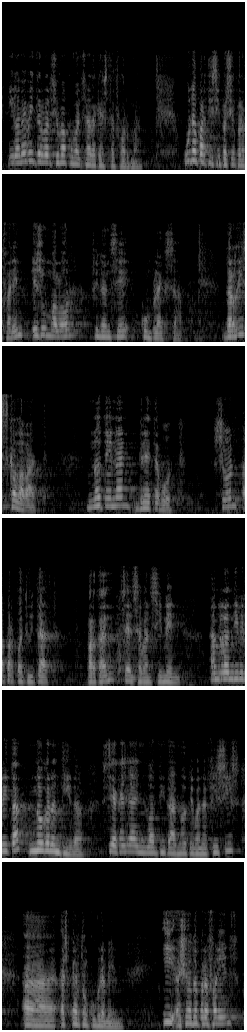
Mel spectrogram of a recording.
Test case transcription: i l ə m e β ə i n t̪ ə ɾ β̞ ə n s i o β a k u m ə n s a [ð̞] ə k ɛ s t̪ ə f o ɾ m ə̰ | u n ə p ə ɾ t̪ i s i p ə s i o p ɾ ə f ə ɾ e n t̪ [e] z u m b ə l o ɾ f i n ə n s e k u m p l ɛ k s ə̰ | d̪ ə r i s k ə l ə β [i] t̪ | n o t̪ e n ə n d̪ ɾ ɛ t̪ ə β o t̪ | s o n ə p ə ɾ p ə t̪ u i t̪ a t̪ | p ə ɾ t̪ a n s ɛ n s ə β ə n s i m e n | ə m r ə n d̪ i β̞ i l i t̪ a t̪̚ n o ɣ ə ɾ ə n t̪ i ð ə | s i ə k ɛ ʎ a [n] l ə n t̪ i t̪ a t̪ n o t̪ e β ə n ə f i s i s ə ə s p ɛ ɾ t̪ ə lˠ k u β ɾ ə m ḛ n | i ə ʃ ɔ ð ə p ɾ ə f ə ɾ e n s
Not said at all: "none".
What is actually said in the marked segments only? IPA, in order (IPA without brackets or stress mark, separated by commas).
ð̞, e, a, ɲ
